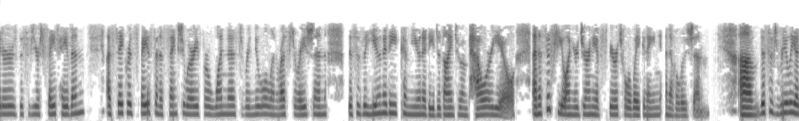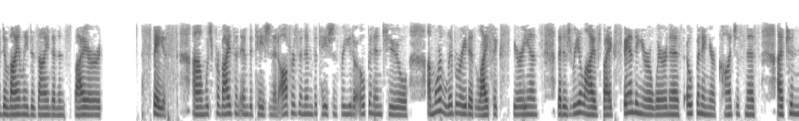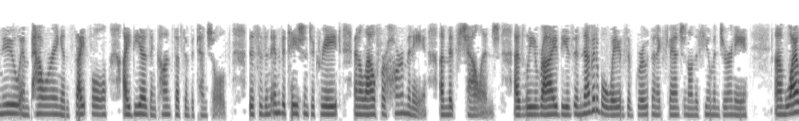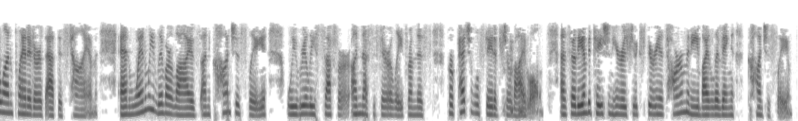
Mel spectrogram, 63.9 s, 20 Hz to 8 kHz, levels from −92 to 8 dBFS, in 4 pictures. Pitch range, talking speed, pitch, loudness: 185-205 Hz, 140 wpm, 195 Hz, -27 LUFS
